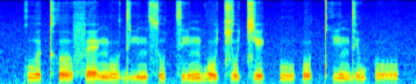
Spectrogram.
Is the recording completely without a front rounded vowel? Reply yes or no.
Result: yes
